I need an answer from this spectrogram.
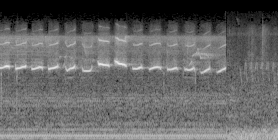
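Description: Bird song: a rapid series of short, clear whistled notes, about three a second, slightly varying in pitch, that cuts off abruptly about four and a half seconds in.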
